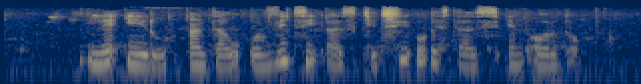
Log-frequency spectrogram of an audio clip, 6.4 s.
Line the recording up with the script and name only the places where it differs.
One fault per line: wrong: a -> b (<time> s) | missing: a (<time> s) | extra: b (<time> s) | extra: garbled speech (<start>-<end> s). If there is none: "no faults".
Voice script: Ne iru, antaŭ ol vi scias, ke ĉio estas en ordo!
no faults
